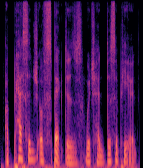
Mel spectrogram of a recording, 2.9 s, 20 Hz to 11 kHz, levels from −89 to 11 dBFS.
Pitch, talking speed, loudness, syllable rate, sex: 100 Hz, 145 wpm, -21 LUFS, 5.1 syllables/s, male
